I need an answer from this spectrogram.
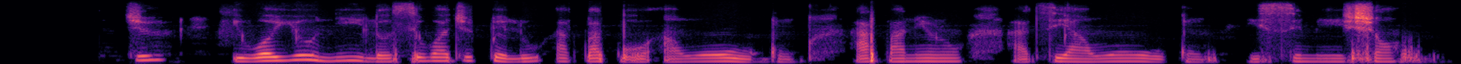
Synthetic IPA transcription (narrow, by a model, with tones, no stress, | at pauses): d͡ʒu˦ | i˨wɔ˧joː˦˨nĩ˨˦i˦˨lɔ˧si˦wa˦d͡ʒu˦k͡pɛ˦˨lu˨˦a˧k͡pa˧k͡pɔ̰˨a̰˨w̃ɔ̃˧o˨ɡũ˨a˨˧k͡pa˧nĩ˦ɾ̃ũ˦a̰˨ti˧a˨w̃ɔ̃˧o˨ɡ̥ũ˨ | i˨sĩ˦mĩ˧˦ʃɔ̃˦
